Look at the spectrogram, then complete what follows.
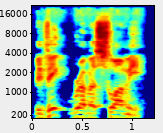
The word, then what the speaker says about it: Vivek Ramaswamy: Vivek Ramaswamy. That's how he says it. Vivek Ramaswamy.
